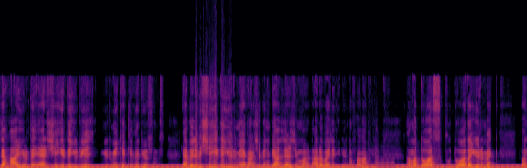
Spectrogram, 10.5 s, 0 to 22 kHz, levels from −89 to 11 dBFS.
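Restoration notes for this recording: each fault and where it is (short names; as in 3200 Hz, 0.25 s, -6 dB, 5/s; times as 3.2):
hum 60 Hz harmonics 7 -35 dBFS
3.9–4.79 clipped -25 dBFS
7.48–7.9 clipped -33 dBFS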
